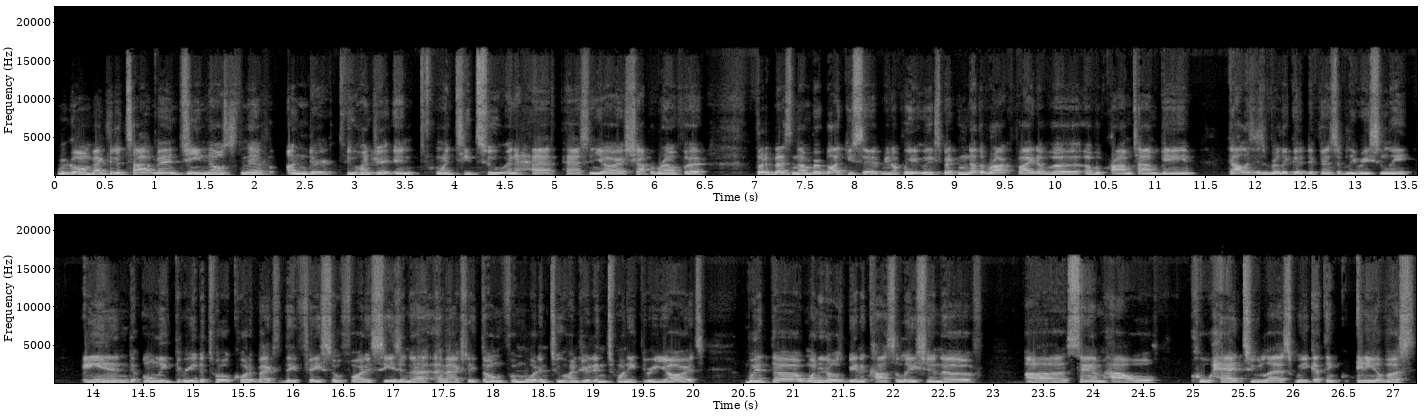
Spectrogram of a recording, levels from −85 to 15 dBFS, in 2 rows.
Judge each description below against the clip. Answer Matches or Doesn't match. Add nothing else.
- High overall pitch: Doesn't match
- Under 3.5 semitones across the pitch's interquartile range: Doesn't match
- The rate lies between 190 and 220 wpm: Matches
